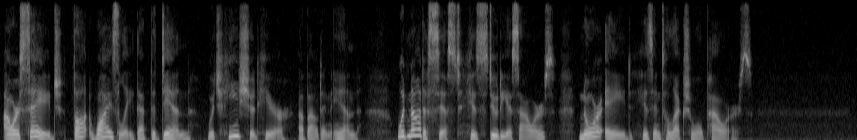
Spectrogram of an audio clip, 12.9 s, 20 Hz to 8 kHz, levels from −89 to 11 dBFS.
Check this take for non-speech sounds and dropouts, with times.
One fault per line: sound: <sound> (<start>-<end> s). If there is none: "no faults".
no faults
